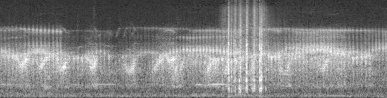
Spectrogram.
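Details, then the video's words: Croaking frogs in a full chorus, rasping pulsed calls in overlapping waves, broken near the middle by a brief burst of sharp clicking. "Rechot żab. Croaking frog sound."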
